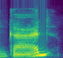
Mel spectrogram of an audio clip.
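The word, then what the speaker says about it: גָּד: Okay, so this is a gimel with a kamatz and the dal together we say gad.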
